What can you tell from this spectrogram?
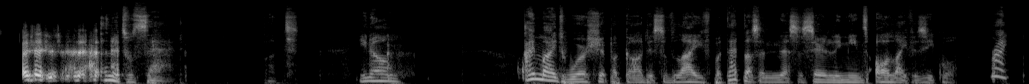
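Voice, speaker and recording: A man puts on a character voice at medium pitch, speaking at a moderate pace with long, frequent pauses. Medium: actual play. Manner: relaxed, wry.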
